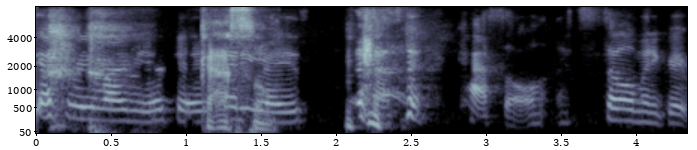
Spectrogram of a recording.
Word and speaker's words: CASEL: I've been saying CASEL. What is it really? How do you pronounce it? Castle.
